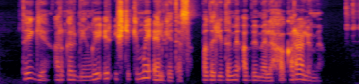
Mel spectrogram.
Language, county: Lithuanian, Vilnius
